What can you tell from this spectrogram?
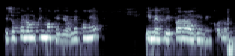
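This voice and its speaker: A middle-aged woman gives an earnest personal testimony, often closing phrases with a tag question. Her voice is on the high side and she talks rapid-fire. The recording sounds dull and lo-fi.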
